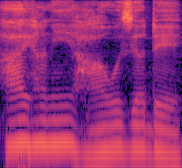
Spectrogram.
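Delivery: pleasant low voice, drawn out and unhurried. Imagining a robot greeting you when you come home, in a nice low voice, talking slowly. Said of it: "with a nice low voice, talking slowly".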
